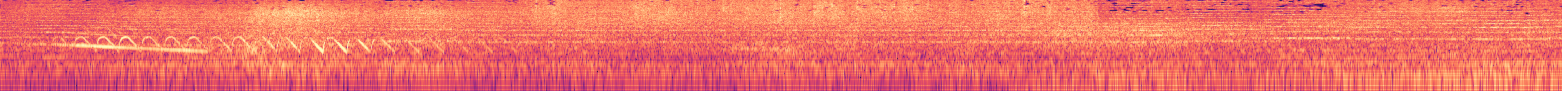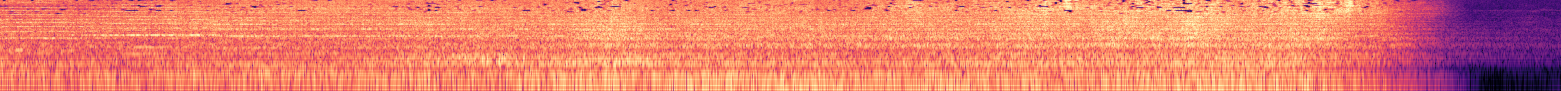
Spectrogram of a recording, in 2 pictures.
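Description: Deep rushing wind of a tornado building steadily louder over sustained tense music, with a siren wailing and falling in pitch in the first couple of seconds. Everything cuts off abruptly at the end.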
